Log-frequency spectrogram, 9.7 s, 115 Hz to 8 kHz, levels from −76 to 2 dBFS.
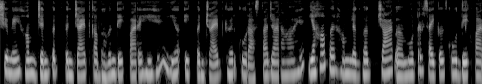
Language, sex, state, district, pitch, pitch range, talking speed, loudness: Hindi, female, Chhattisgarh, Bastar, 185 Hz, 175-195 Hz, 185 wpm, -29 LUFS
